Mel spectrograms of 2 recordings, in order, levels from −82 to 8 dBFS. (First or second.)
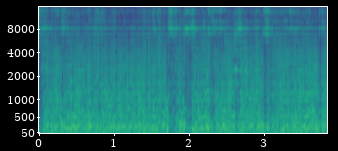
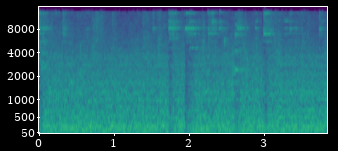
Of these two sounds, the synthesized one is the first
